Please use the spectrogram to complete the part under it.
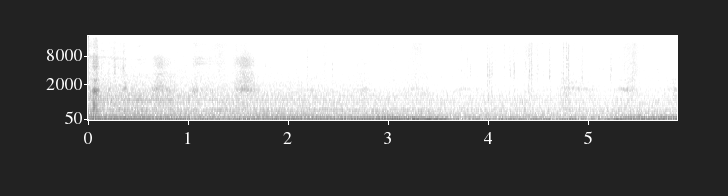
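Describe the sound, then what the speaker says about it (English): A 2010 Renault Clio Renaultsport 2.0 four-cylinder engine rumbles and revs loudly up close, its low drone rising in pitch, dipping briefly, then surging again. "that sounds like a 4-cylinder Lamborghini"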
